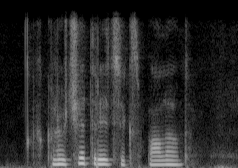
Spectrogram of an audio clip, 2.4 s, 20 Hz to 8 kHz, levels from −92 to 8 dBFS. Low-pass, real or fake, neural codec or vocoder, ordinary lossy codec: 7.2 kHz; fake; codec, 24 kHz, 0.9 kbps, WavTokenizer, small release; none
